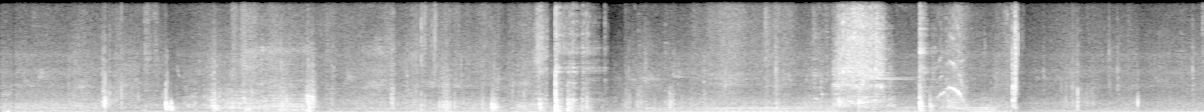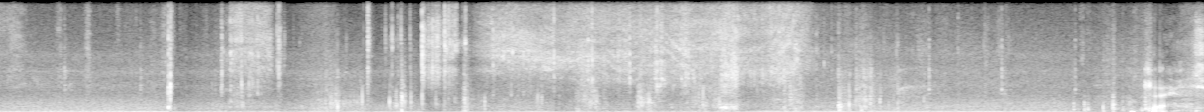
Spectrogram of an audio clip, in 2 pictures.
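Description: Knocks and clinks of a wooden board and a tape measure being handled at a miter saw station while measuring lumber. A steady low motor hum runs underneath from about a quarter of the way in until near the end.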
